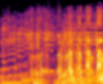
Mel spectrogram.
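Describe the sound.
A man imitates a friend's heavy snoring with his voice, a rough, buzzing rattle that grows louder and harsher over a second and a half.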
